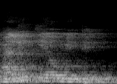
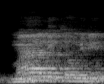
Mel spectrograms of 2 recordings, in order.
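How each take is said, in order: First: The first vowel of Malik is short. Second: The first vowel of Malik is long. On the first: "mereka bacanya dengan pendek" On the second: "bacaan kita ... bacanya panjang"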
